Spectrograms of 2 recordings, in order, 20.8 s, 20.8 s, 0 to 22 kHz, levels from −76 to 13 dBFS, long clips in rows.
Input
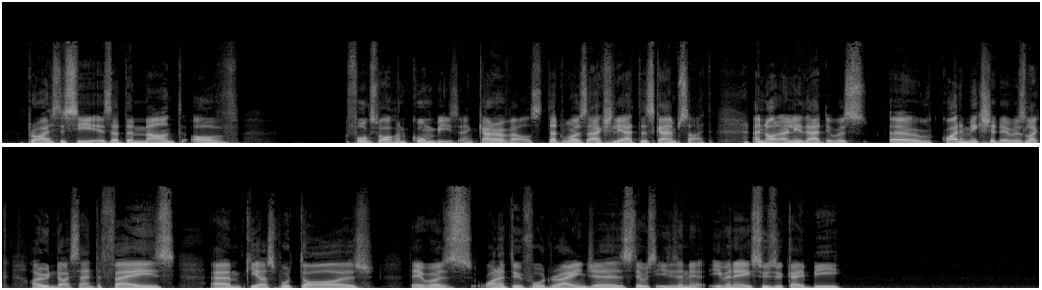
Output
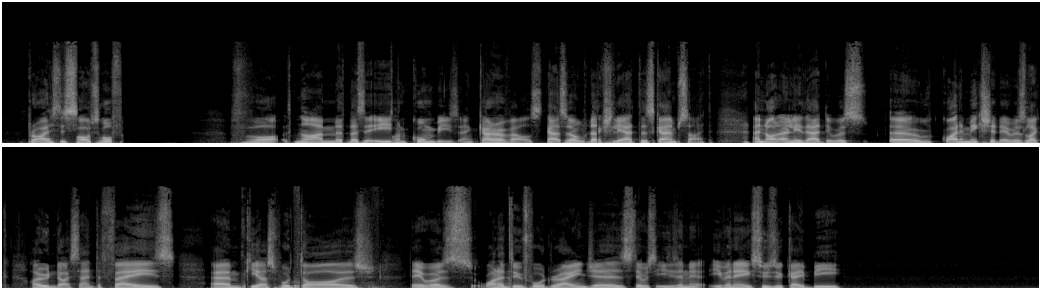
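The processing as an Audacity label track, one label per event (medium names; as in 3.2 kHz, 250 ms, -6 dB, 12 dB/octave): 0.750000	3.900000	reverse
5.460000	5.970000	reverse
12.500000	15.630000	decay stretcher at most 83 dB/s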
